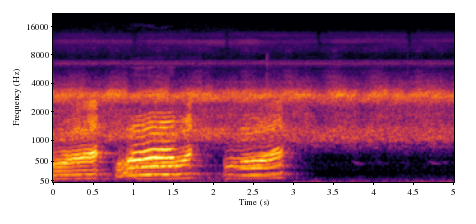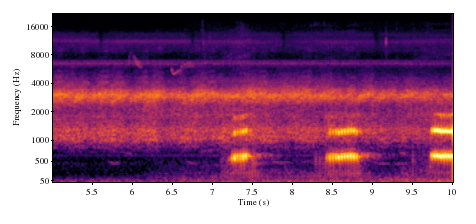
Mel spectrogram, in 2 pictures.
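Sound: frogs croaking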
